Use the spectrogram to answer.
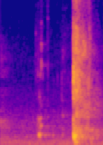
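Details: Single short explosive sneeze after a brief intake of breath in a quiet room; a bystander says bless you: sneezing.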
